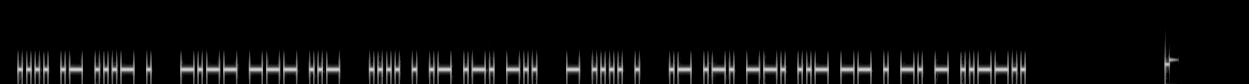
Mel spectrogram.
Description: Morse code, heard as a keyed tone, about 28 wpm, 700 Hz. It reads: HAVE YOU HEARD THE ARGUMENT?
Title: Sentences from Top 1400 Words 28wpm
